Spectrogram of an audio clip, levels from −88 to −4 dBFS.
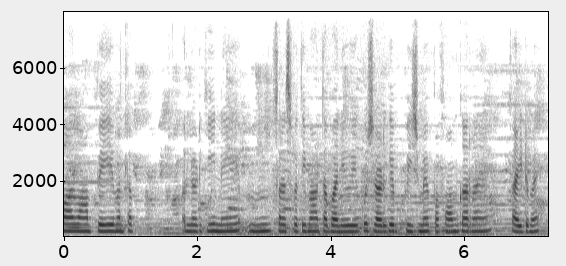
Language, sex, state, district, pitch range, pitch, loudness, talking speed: Hindi, female, Bihar, Sitamarhi, 225-235 Hz, 230 Hz, -27 LUFS, 180 wpm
